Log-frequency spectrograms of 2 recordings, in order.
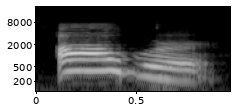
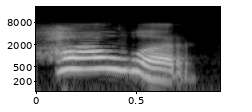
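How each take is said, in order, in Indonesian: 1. Kata ini diawali dengan bunyi vokal, h diam. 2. Kata ini diawali dengan bunyi h yang diucapkan. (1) "tapi hour" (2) "Hour bukan dibaca hour"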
